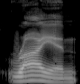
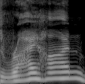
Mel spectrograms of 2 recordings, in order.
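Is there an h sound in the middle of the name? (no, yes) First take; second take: no; yes. First: The name is said without a middle h sound. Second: The name is said with a middle h sound. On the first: The speaker calls it wrong. "I just pronounce it as Ryan in my head" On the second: The speaker calls it right. "It's Raihan"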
